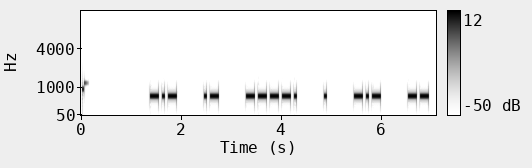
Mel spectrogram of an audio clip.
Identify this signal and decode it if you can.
Morse code, heard as a keyed tone, about 20 wpm, spaced as for 11 wpm, 700 Hz. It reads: KA9EKM
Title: USA Call Signs - 3x Character Spacing - 20wpm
